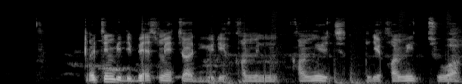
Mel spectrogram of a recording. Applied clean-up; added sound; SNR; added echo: none; Snare drum / Drum kit; 19 dB; none.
